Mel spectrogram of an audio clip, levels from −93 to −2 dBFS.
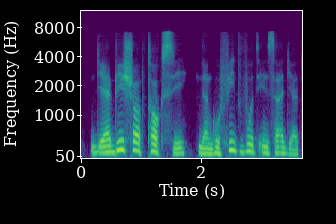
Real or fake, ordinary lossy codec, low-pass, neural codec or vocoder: fake; none; 7.2 kHz; codec, 16 kHz, 0.7 kbps, FocalCodec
